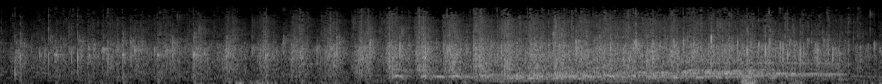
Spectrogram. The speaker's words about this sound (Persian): یه تشویق بکنه خودتون رو.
